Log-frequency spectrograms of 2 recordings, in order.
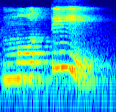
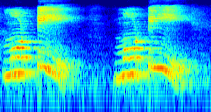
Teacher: Here we have the retroflex T, meaning your tongue is inside when you say this.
